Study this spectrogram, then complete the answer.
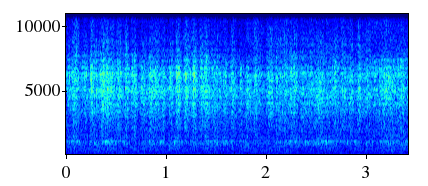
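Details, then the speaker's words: Presto 23-quart pressure canner converted from dial to a 15 psi weighted regulator, with the dial reading about 14 psi. A loud steady steam hiss and a fast, busy weight rattle mean the regulator is jiggling too hard, so the heat needs turning down. "So if it held jiggling about like this, perfect jiggle right now, then I would feel just fine that I was keeping it at 15 or under. Now it's starting to get a little rambunctious, so I'd want to turn it down a little bit."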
